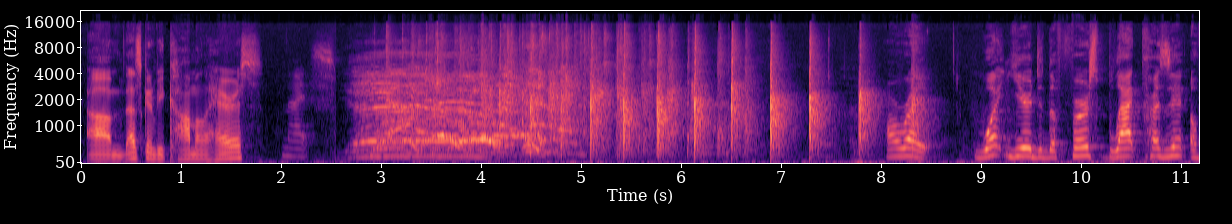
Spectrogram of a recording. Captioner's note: applause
